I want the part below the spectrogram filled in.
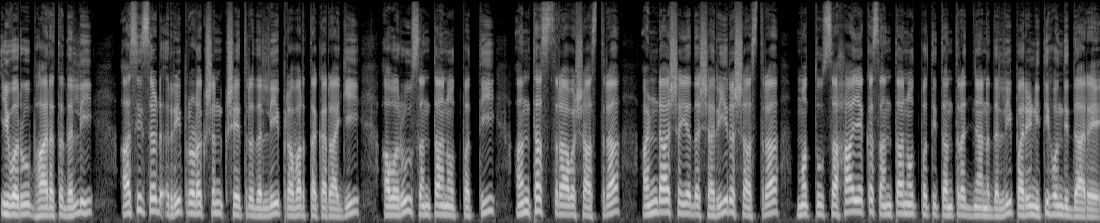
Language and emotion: Kannada, neutral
